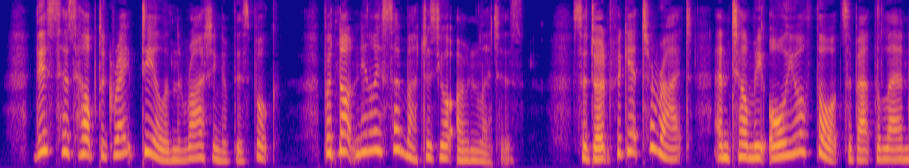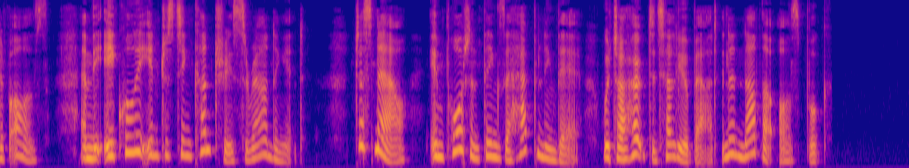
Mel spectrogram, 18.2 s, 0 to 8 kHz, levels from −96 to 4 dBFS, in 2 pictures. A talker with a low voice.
No: high, 220 Hz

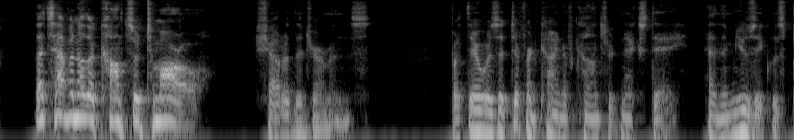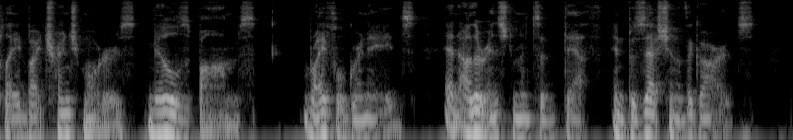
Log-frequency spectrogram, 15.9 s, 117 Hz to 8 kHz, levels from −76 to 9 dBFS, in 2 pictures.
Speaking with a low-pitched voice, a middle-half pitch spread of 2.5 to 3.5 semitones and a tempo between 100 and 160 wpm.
Yes: low, 125 Hz; average, 3.2 semitones; average, 155 wpm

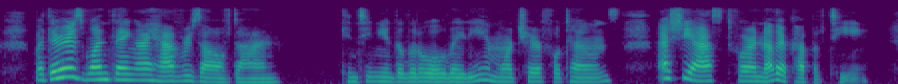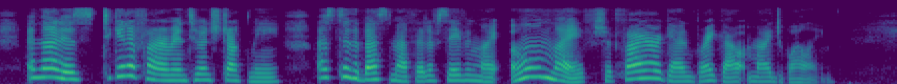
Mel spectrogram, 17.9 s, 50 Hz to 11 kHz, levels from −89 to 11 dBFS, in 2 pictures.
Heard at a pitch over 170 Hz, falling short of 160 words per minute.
No: high, 190 Hz; average, 180 wpm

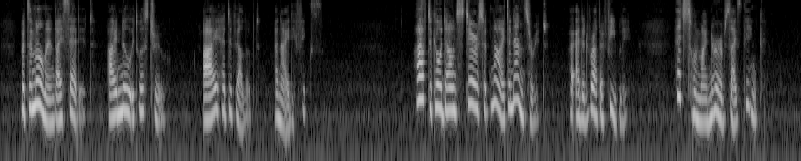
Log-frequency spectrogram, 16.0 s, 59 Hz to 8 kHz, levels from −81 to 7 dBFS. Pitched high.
Yes: high, 245 Hz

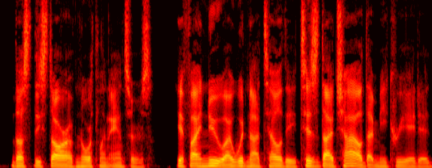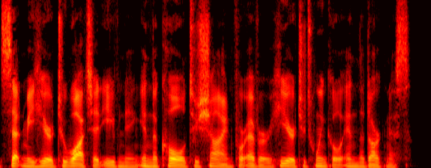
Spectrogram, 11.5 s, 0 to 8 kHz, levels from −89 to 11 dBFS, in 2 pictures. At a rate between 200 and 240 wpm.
Yes: fast, 205 wpm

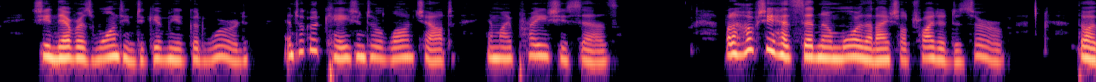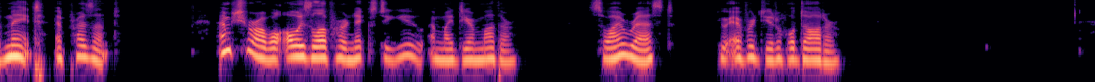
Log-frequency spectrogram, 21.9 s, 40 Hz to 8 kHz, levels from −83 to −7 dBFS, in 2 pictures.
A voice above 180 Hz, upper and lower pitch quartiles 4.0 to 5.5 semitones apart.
No: high, 190 Hz; average, 3.2 semitones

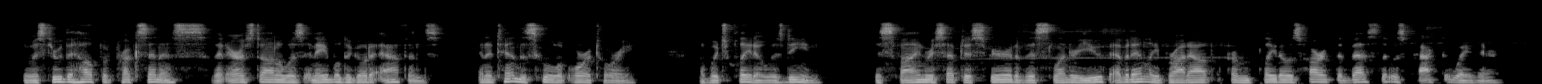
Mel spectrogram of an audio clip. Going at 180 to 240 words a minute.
Yes: average, 185 wpm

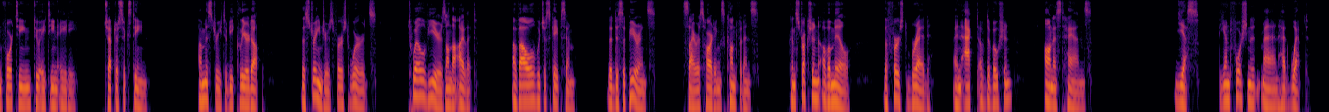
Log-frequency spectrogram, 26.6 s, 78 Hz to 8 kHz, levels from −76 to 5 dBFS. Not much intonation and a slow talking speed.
No: average, 3.5 semitones; slow, 110 wpm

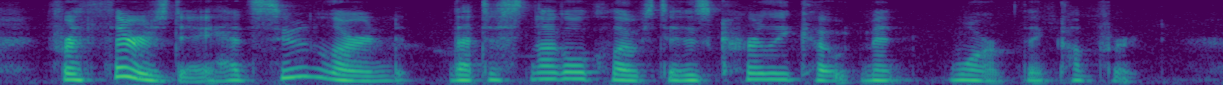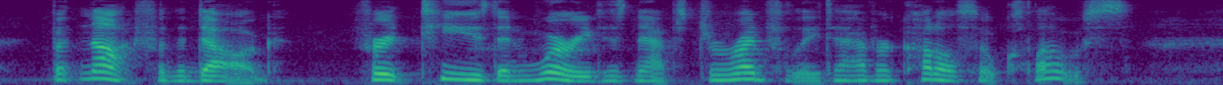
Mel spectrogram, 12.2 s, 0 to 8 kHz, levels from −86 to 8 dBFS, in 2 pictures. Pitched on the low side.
No: medium, 185 Hz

